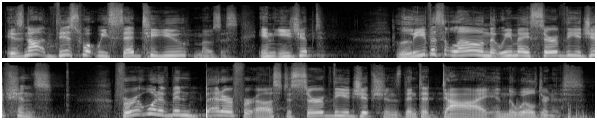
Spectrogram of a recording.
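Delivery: lifted public Bible reading; scripture reading. Acted. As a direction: read the complaint with weight.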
